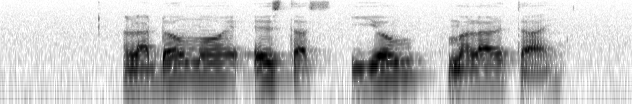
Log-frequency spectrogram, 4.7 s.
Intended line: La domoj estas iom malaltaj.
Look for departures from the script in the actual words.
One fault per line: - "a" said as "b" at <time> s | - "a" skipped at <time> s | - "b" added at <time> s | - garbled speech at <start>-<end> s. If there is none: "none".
none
